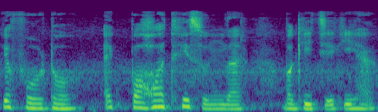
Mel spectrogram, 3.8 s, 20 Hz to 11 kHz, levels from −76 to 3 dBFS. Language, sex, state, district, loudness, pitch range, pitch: Hindi, male, Gujarat, Gandhinagar, -16 LUFS, 130-165 Hz, 140 Hz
